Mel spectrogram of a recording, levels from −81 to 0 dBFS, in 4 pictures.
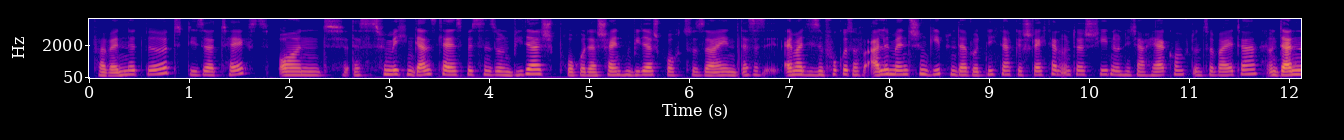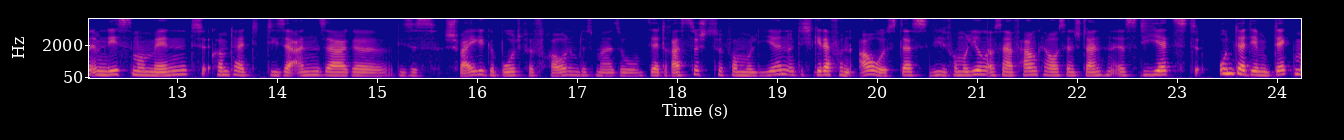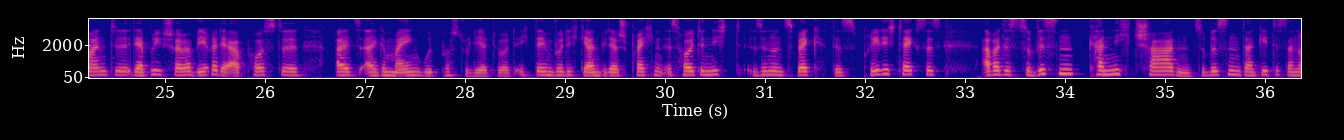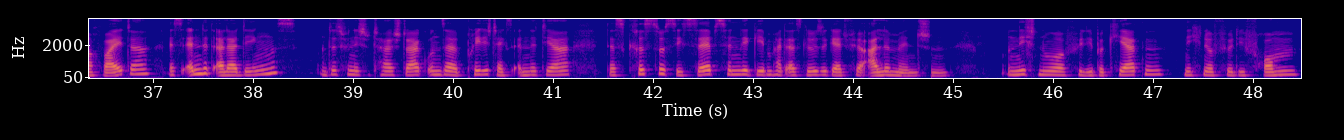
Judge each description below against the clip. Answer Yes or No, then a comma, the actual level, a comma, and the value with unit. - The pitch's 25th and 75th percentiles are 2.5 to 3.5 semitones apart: Yes, average, 3.2 semitones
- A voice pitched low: No, medium, 180 Hz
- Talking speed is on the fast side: Yes, fast, 195 wpm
